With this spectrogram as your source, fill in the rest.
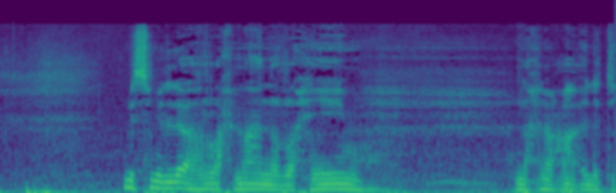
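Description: A middle-aged man speaks over a phone line with a flat, slightly muffled sound.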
